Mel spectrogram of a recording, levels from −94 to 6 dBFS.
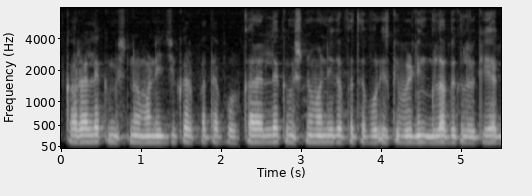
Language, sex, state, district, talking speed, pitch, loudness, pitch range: Hindi, male, Uttar Pradesh, Hamirpur, 150 wpm, 135 Hz, -26 LUFS, 135-140 Hz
